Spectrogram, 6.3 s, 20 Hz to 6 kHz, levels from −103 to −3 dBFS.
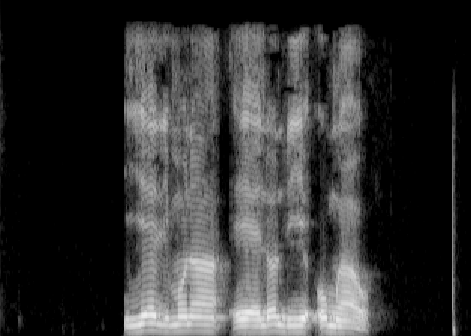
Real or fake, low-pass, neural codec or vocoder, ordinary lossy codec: real; 5.4 kHz; none; AAC, 32 kbps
